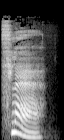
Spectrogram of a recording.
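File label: "flair", British English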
